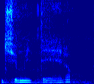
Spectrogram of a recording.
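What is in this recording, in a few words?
"Cimitero", Italian, female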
